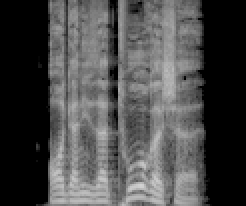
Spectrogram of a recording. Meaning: inflection of organisatorisch: 1. strong/mixed nominative/accusative feminine singular 2. strong nominative/accusative plural 3. weak nominative all-gender singular
- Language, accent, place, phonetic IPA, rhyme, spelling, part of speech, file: German, Germany, Berlin, [ɔʁɡanizaˈtoːʁɪʃə], -oːʁɪʃə, organisatorische, adjective, De-organisatorische.ogg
